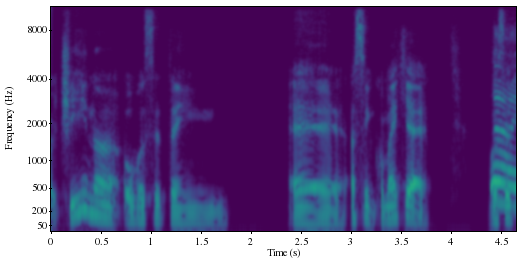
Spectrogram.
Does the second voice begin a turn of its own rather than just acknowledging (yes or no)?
yes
